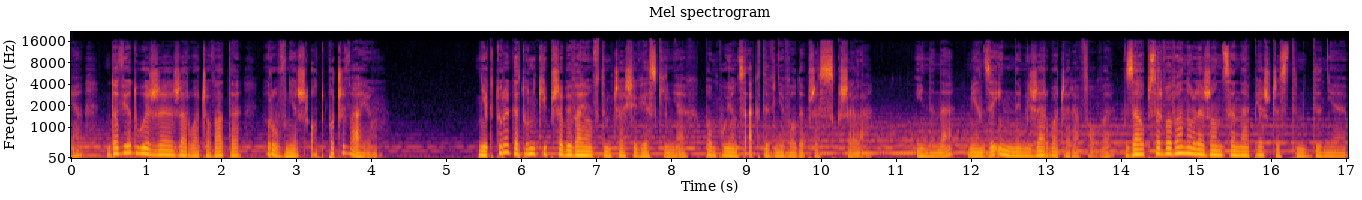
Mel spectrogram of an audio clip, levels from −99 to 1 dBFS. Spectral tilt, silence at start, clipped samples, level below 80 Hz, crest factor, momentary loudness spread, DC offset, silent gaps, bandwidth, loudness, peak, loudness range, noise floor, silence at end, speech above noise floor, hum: -5 dB/octave; 0 s; under 0.1%; -42 dBFS; 18 dB; 11 LU; under 0.1%; none; 17 kHz; -22 LUFS; -2 dBFS; 5 LU; -53 dBFS; 0 s; 32 dB; none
